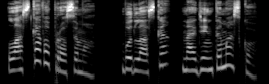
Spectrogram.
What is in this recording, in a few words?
ukr, voice notifications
